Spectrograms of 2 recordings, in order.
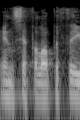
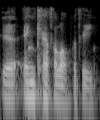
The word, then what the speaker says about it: encephalopathy: Yeah, the Americans call it encephalopathy. We tend to call it encephalopathy.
